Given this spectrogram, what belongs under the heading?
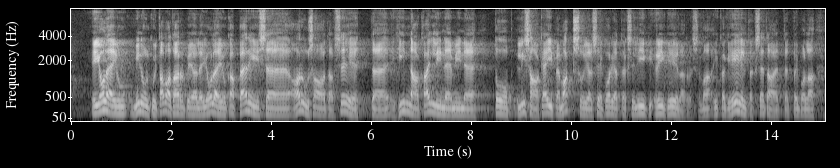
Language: Estonian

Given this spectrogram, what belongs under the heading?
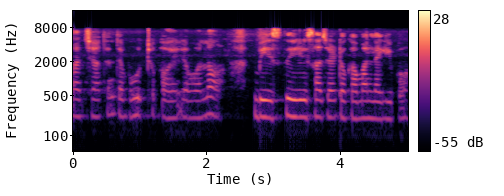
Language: Assamese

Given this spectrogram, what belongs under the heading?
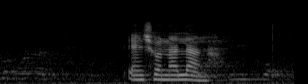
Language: Swati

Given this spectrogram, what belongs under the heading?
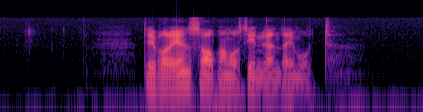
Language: Swedish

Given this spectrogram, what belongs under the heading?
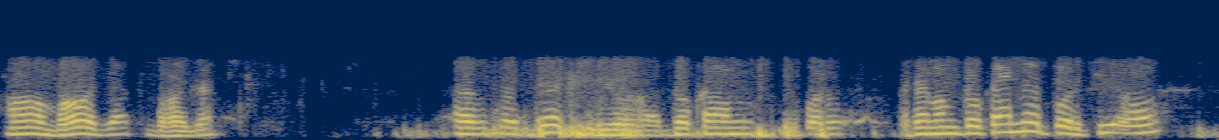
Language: Maithili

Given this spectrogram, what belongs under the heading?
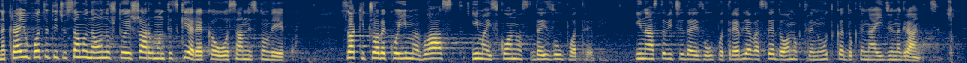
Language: Serbian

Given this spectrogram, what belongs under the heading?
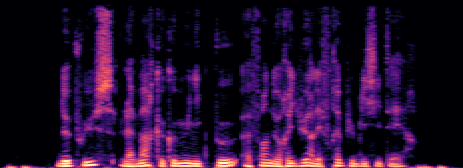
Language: French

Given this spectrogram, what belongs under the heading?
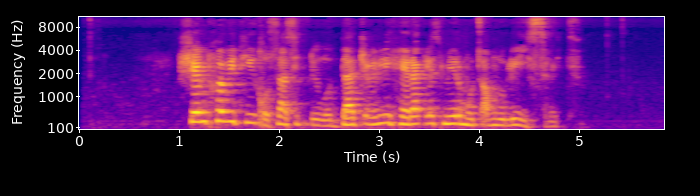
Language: Georgian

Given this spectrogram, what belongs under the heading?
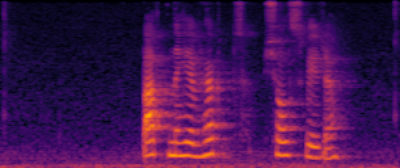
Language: Faroese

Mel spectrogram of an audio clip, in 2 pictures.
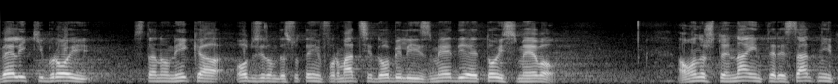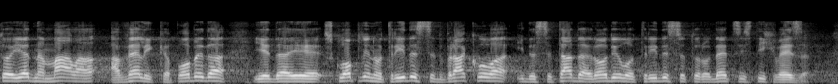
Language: Serbian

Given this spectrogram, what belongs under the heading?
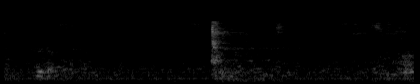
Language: Chinese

